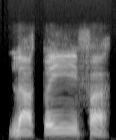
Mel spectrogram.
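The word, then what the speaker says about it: لطيفة: You can pronounce after me. Tariq. Taha. Fatima. Fatima, not Fatima. Fatima. Latifa. Latifa, not Latifa.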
